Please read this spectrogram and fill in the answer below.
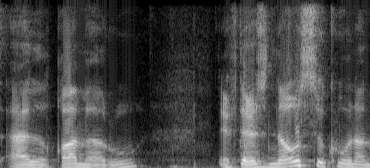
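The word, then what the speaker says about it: القمر: If you see the notation looks like al-qamaru, where you have a sukoon on the lam and no shadda on the next letter, then you pronounce it like this, al-qamaru.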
